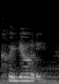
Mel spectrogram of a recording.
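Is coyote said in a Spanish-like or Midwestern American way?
Spanish-like. Coyote is said with a Spanish-like pronunciation. The speaker calls it wrong. "I'm trying to be too Spanish"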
